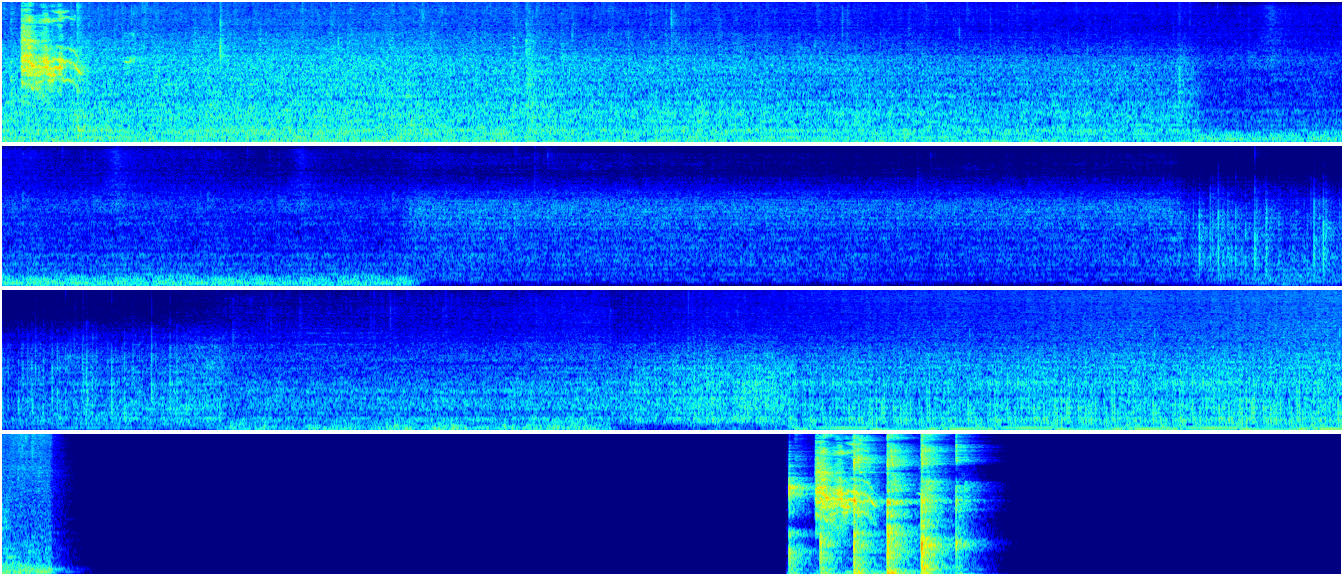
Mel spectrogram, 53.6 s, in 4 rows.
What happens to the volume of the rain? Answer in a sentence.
The volume of the rain goes down, then up.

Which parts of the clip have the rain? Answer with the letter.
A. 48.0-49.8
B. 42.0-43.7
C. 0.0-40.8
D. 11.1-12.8
C.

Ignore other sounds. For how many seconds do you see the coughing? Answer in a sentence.
The coughing can be heard for 2 seconds in total.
